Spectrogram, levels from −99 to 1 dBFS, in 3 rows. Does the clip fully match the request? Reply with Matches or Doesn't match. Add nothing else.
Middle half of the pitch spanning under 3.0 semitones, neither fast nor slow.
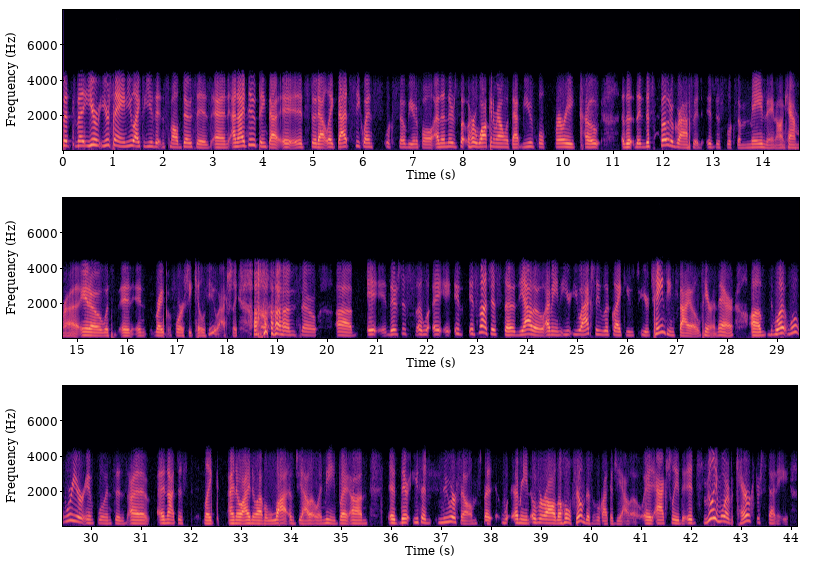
Doesn't match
